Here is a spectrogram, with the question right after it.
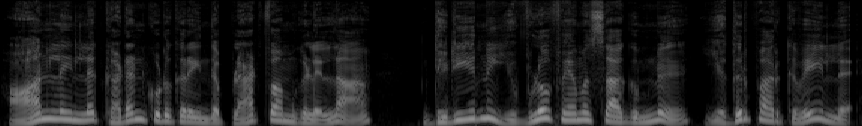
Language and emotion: Tamil, surprised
